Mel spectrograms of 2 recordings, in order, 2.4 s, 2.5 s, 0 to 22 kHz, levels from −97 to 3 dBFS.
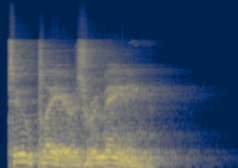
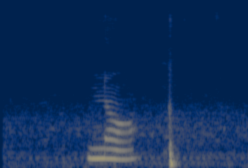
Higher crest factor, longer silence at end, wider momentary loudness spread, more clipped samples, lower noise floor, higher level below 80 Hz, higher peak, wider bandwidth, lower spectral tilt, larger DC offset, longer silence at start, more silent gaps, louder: second, 14 dB vs 20 dB; about the same, 0.65 s vs 0.7 s; second, 11 LU vs 14 LU; neither; second, -62 dBFS vs -72 dBFS; first, -36 dBFS vs -64 dBFS; first, -8 dBFS vs -24 dBFS; second, 8.8 kHz vs 14.5 kHz; second, -6 dB/octave vs -10.5 dB/octave; neither; second, 0.1 s vs 0.85 s; neither; first, -20 LUFS vs -42 LUFS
